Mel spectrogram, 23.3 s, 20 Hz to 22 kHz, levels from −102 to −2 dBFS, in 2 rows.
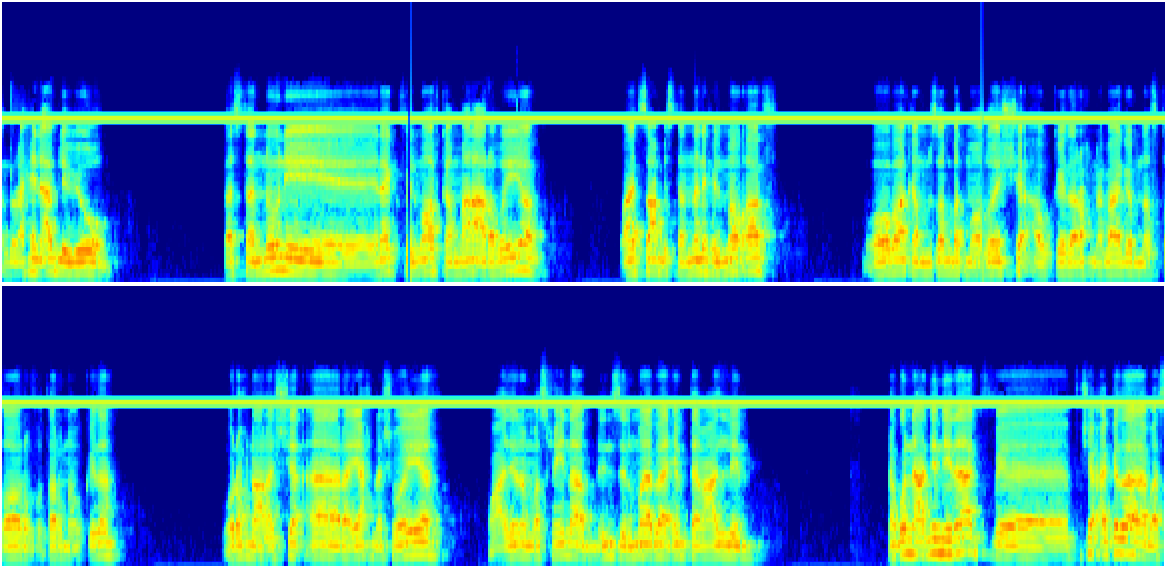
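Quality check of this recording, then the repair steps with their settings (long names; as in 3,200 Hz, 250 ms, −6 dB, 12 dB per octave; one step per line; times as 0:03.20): whistle 4,700 Hz −37 dBFS
0:04.06–0:04.09: drop-out 26 ms
0:09.79–0:09.81: drop-out 23 ms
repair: notch filter 4,700 Hz, Q 30
repair the gap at 0:04.06, 26 ms
repair the gap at 0:09.79, 23 ms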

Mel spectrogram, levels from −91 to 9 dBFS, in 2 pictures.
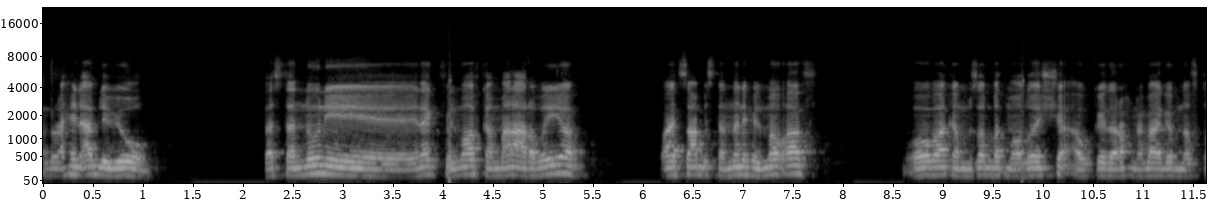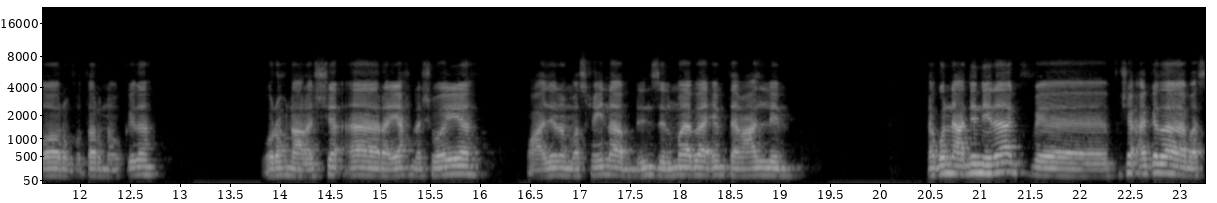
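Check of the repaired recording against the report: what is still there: none of them is left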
